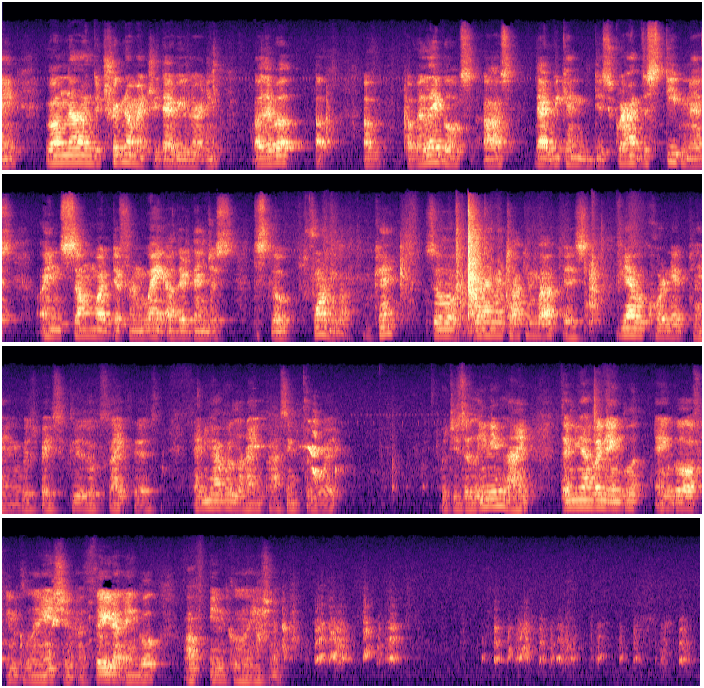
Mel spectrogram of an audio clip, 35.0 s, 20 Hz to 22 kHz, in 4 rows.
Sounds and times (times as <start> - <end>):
Speech: 0.0 - 21.8, 23.0 - 29.8.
